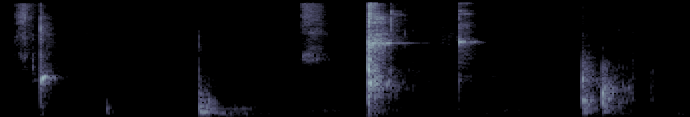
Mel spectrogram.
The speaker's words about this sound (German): Ich habe hier ein Bierchen stehen und kann es kaum abwarten. Ich auch. Gut. Komm, dann lass uns doch mal ein Bierchen öffnen.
